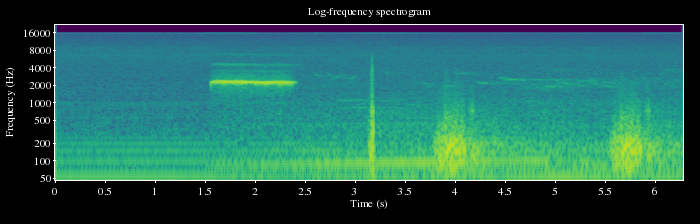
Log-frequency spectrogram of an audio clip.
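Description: A referee's whistle blown once, a single steady high note lasting just under a second. It is followed by a sharp click and, later, two dull thuds, over a faint steady low hum.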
